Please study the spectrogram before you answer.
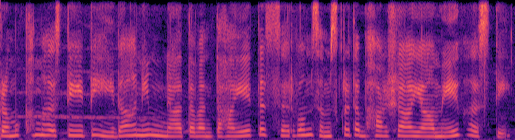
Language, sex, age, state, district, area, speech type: Sanskrit, female, 18-30, Karnataka, Chikkamagaluru, rural, spontaneous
